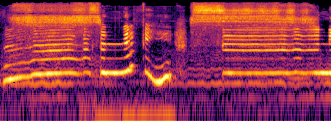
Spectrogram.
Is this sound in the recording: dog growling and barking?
no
